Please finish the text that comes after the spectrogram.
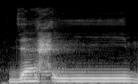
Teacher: kalau ha dari tengah tenggorokan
